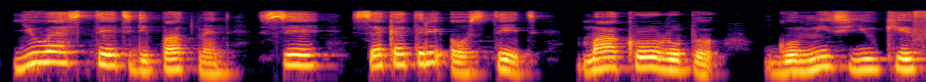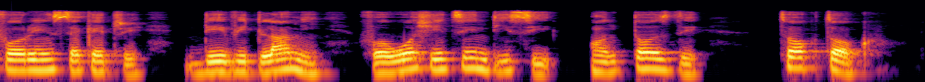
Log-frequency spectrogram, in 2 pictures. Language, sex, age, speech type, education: Nigerian Pidgin, male, 30-45, spontaneous, tertiary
